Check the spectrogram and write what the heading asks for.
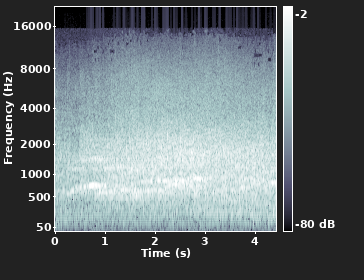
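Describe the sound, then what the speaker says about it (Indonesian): Spectators in the stands at a futsal match at GOR UNY Yogyakarta, a steady wash of crowd cheering and clapping that swells early and holds at an even, fairly loud level throughout. "Beriringan dengan sorak-sorai para penonton yang hadir langsung ke GOR UNY Yogyakarta"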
